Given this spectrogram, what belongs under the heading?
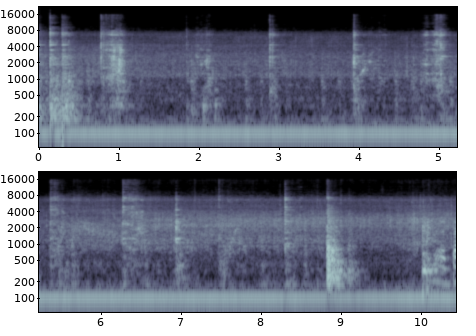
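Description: Mutton sautéing slowly in a pot, a low steady sizzle with the scrape and clink of a spoon stirring at irregular intervals, close and without talk.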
